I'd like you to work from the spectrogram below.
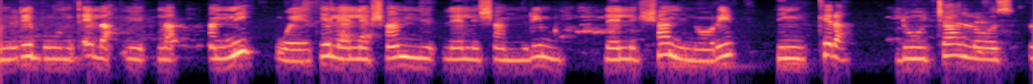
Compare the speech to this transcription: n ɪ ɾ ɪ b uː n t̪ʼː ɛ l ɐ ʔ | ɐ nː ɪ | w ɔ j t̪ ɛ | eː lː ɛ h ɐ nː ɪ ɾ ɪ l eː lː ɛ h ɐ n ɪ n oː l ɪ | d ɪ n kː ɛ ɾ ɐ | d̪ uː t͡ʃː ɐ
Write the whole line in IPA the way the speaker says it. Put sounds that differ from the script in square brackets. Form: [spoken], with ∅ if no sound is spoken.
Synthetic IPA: n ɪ ɾ ɪ b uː n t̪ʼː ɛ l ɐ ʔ | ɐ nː ɪ | w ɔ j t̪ ɛ | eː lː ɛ [ʃ] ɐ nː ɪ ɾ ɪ l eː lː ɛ [ʃ] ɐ n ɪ n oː [ɾ] ɪ | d ɪ [ŋ] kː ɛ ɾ ɐ | d̪ uː t͡ʃː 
